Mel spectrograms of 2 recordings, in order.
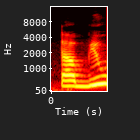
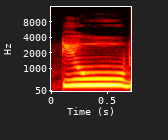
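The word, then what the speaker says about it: tube: अब देखिए TUB क्या होता है? टब, और TUB के बाद में ई लग गया ना तो इसको क्या बनेंगे? टब्यू बोलेंगे? नहीं, ट्यूब, यानी यू का उच्चारण यू हो जाएगा। ये जो यू है ना इसका उच्चारण यू, ई लगते ही।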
